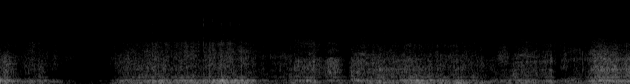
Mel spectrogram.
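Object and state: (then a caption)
Foam microphone windscreen being scratched. Long red nails scratch across a black foam windscreen dome on a Blue Yeti Pro microphone, then a hand grips over the top. The result is a heavy, muffled, low rumbling scrape with a steady hum near 200 Hz and almost no bright content. It pauses briefly near the one-second mark and swells louder at the end.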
